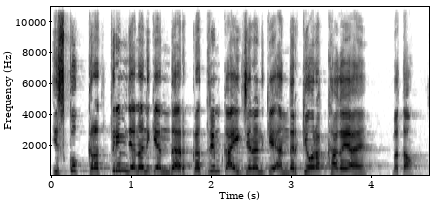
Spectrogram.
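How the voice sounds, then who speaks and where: A man's voice: very high voice, normal speed. A young man teaching a biology lesson in a casual, chatty way, teasing his students and telling them to write along. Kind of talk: casual classroom lecture. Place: home studio.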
